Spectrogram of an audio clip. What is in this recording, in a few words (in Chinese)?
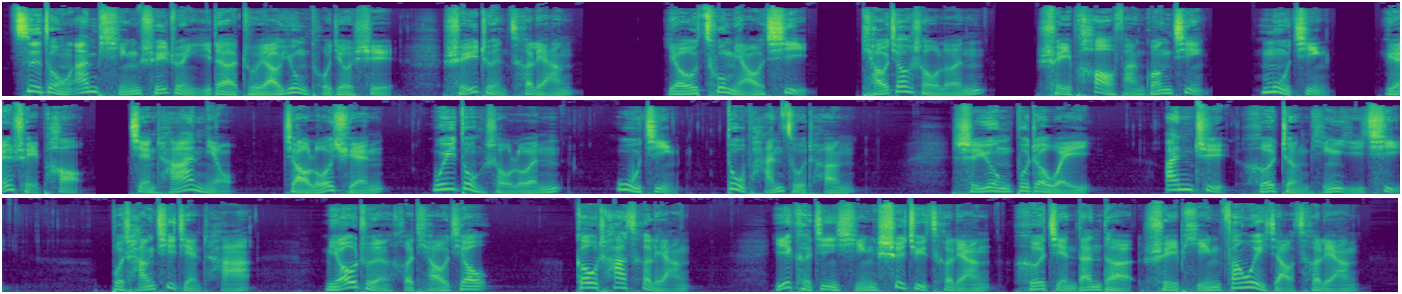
工程汇报课件; 水准仪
